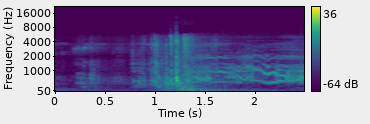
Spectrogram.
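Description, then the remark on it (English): A door is opened: a click and clunk followed by a grinding, rattling slide that carries on for a second or so, fairly loud over a quiet background. “And open the door.”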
